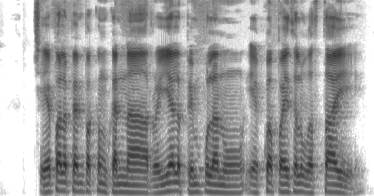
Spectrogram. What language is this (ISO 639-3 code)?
tel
